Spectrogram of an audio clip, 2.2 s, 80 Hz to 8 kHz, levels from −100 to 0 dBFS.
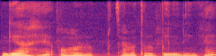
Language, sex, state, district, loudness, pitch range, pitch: Hindi, female, Goa, North and South Goa, -17 LUFS, 215-250 Hz, 225 Hz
